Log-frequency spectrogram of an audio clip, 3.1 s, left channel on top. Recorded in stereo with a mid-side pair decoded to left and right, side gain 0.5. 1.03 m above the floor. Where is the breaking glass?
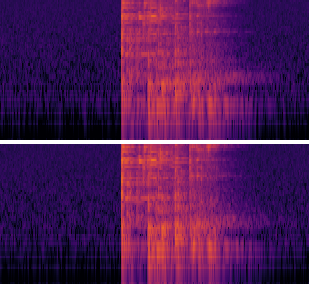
25° right, 3 m.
